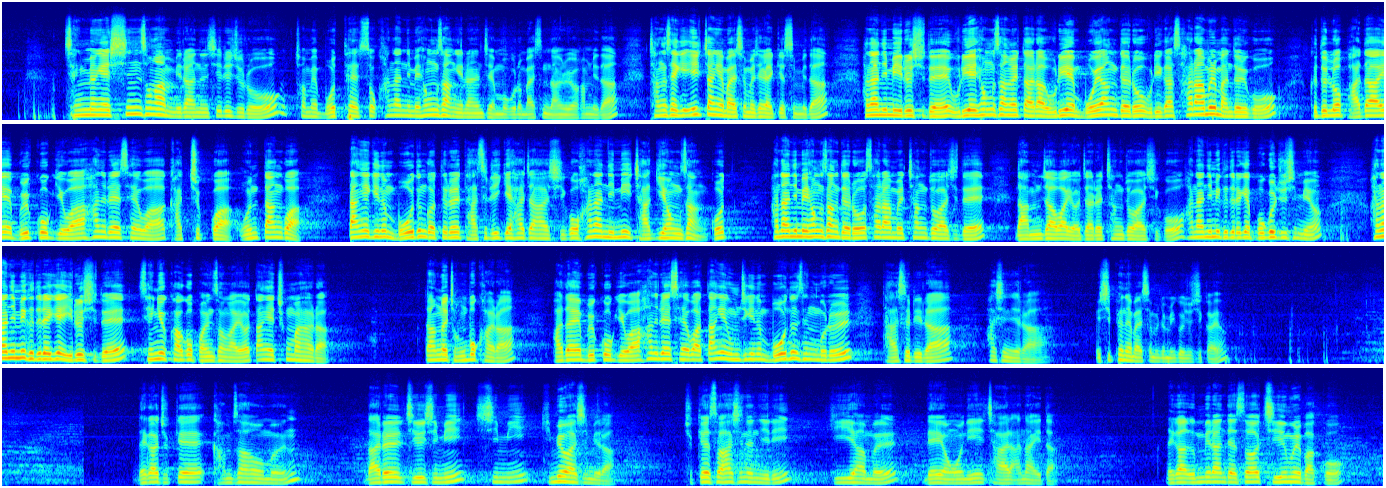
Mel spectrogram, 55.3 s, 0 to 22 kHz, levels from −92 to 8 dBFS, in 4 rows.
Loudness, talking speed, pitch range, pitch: -26 LUFS, 335 characters per minute, 130-175 Hz, 155 Hz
